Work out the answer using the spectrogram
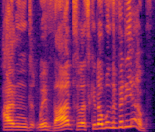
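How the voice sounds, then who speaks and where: A woman's voice: medium pitch, very animated, moderate pace, music in the background. A woman hosting a reaction video with a blocked nose, chatting casually and apologetically to viewers. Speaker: reaction channel host.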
